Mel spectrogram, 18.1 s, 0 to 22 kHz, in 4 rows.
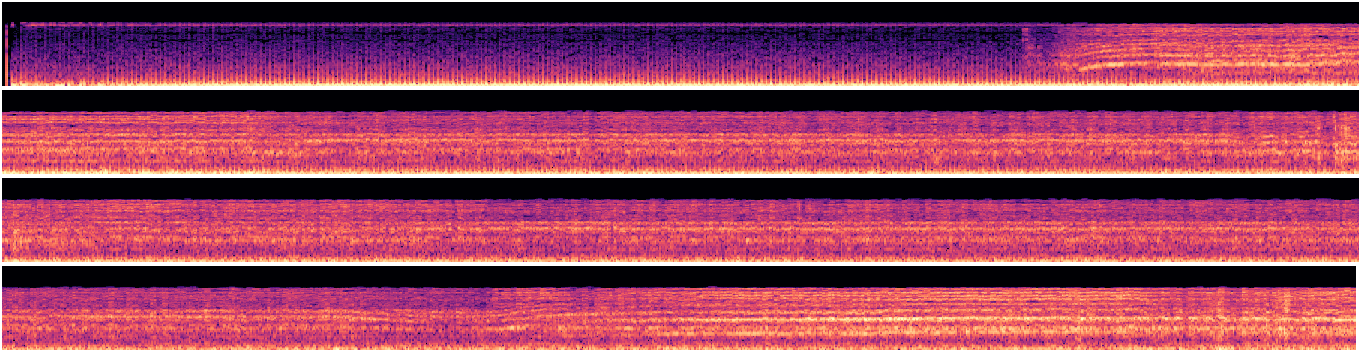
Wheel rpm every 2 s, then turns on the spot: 0, 20, 160, 160, 160, 160, 160, 160, 220.
none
